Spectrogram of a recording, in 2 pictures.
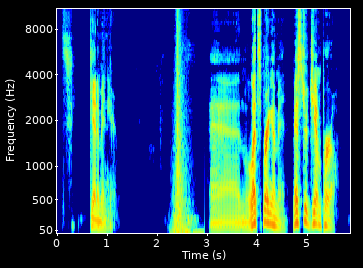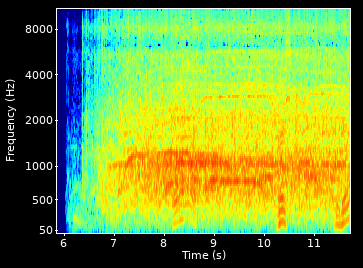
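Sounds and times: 
speech: 0:00.1 - 0:01.2, 0:03.1 - 0:05.6, 0:08.2 - 0:08.7, 0:10.3 - 0:10.7, 0:11.4 - 0:11.7
crowd applauding: 0:06.1 - 0:11.7
whoops and cheering voices: 0:06.2 - 0:11.7.

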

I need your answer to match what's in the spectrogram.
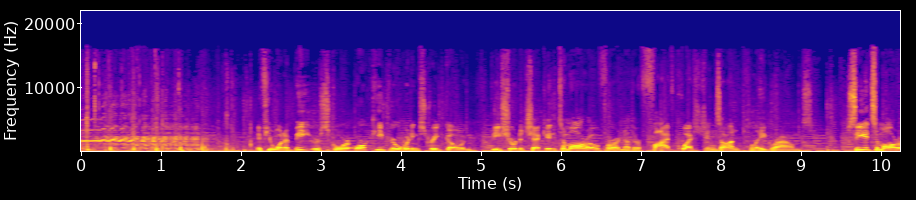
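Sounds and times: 
horse whinnying: 0:00.0 - 0:02.0
horse hooves clip-clopping: 0:00.0 - 0:02.3
speech: 0:02.2 - 0:10.2.

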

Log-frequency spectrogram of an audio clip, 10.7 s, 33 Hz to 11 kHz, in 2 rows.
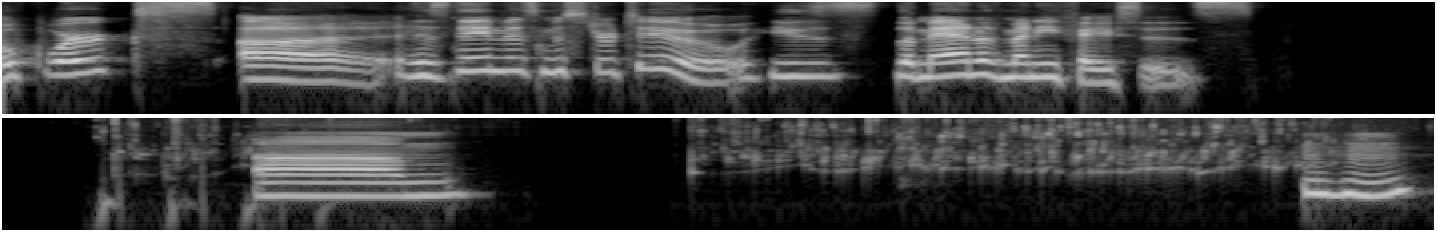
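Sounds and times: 
speech: 0:00.0 - 0:04.7, 0:05.8 - 0:07.2, 0:10.2 - 0:10.7
drink pouring and splashing: 0:05.7 - 0:06.6, 0:07.9 - 0:10.7.

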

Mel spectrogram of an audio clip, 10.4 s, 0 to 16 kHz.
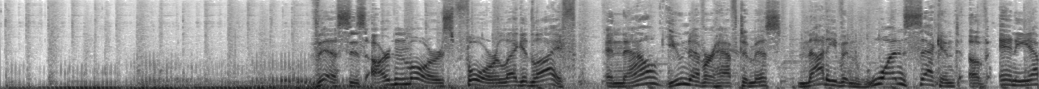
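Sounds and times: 
cat purring: 0:00.0 - 0:06.2
speech: 0:03.2 - 0:10.3.

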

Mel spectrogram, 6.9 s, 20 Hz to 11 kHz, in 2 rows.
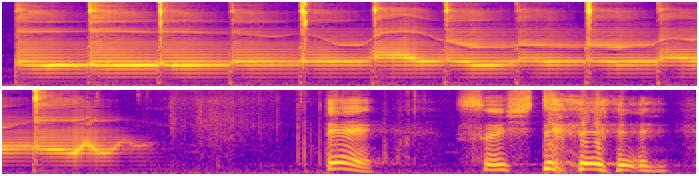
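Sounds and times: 
mouth harp buzzing drone: 0:00.0 - 0:04.2
mouth harp twanging, played with open mouth: 0:00.0 - 0:04.3
speech: 0:05.1 - 0:06.9
laughter: 0:06.2 - 0:06.8.

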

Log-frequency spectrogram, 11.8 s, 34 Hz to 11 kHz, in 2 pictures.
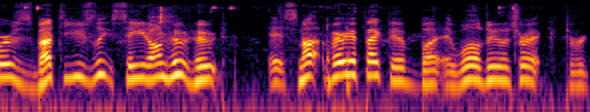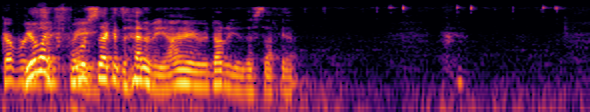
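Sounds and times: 
speech: 0:00.1 - 0:09.0
mouse clicks while choosing moves in a video game battle: 0:09.0 - 0:11.7.

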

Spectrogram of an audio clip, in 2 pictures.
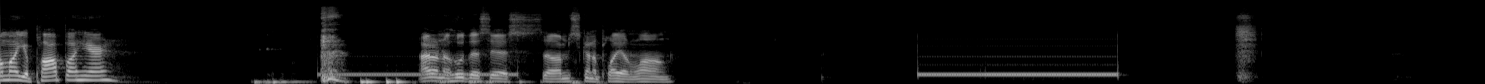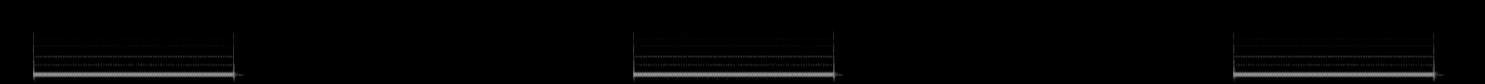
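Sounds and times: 
speech: 0:00.0 - 0:01.2, 0:04.2 - 0:06.8
phone line ringing out unanswered: 0:02.7 - 0:05.2, 0:09.2 - 0:11.2, 0:15.2 - 0:17.2, 0:21.2 - 0:23.2, 0:27.2 - 0:29.2.

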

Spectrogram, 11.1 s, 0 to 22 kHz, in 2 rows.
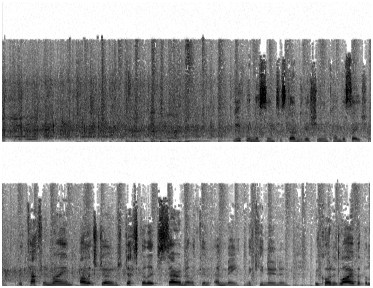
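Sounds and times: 
live theatre audience applauding at the Leicester Square Theatre in London: 0:00.0 - 0:09.0
speech: 0:03.5 - 0:11.0.

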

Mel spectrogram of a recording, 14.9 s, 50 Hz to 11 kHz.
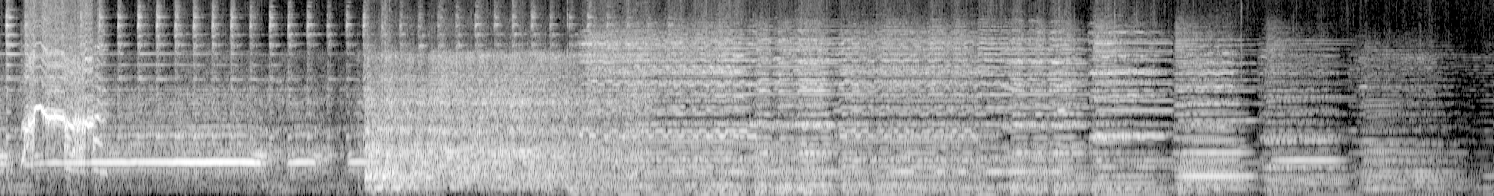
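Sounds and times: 
speech: 0:00.0 - 0:01.3
train horn blast at a crossing: 0:00.0 - 0:05.1, 0:05.7 - 0:14.9
rapid ringing clatter at a train crossing: 0:00.0 - 0:11.2.

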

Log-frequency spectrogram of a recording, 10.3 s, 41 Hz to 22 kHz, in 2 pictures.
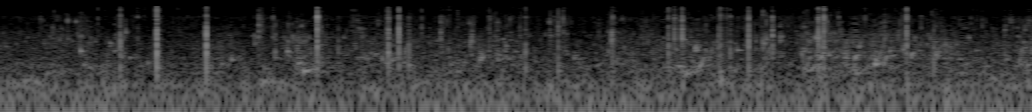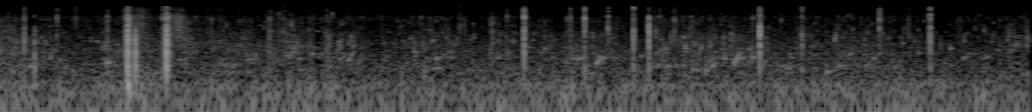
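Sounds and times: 
campfire crackling: 0:00.0 - 0:10.3
stream rushing and trickling: 0:00.0 - 0:10.3.

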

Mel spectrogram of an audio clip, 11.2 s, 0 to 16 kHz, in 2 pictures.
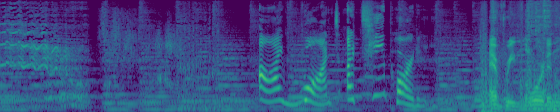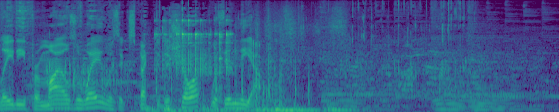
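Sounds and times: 
pony neighing in a bedroom: 0:00.0 - 0:02.3
speech: 0:02.8 - 0:08.7.

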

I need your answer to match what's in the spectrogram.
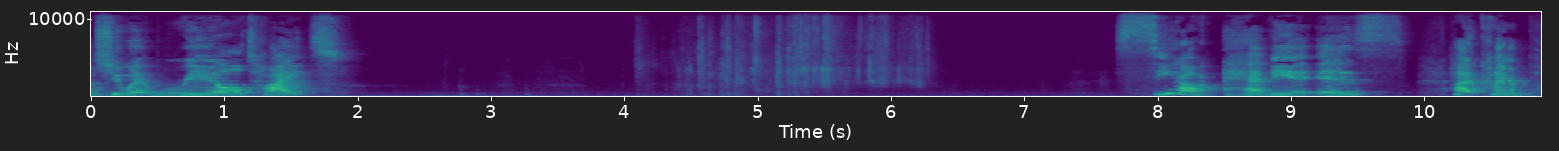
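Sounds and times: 
speech: 0:00.0 - 0:01.9, 0:08.0 - 0:09.6, 0:10.2 - 0:10.8
paper being crumpled up: 0:04.0 - 0:06.4.

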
